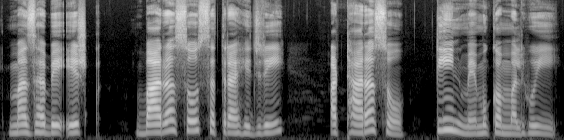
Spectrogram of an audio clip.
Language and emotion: Urdu, neutral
